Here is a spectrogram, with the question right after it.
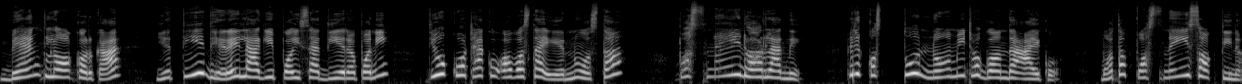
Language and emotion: Nepali, disgusted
